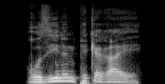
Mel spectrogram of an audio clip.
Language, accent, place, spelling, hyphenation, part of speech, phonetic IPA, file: German, Germany, Berlin, Rosinenpickerei, Ro‧si‧nen‧pi‧cke‧rei, noun, [ʁoˈziːnənpɪkəˌʁaɪ̯], De-Rosinenpickerei.ogg
- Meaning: cherry picking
